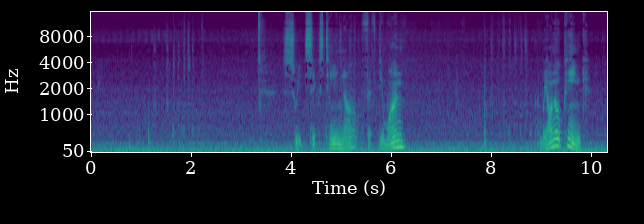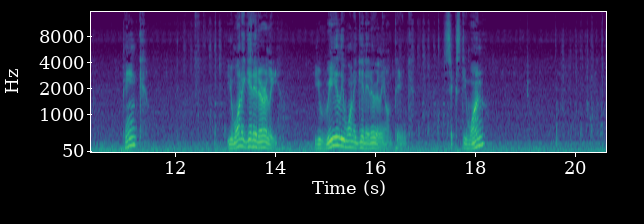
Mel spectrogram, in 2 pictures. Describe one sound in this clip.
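A coin scratches across a scratch card.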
